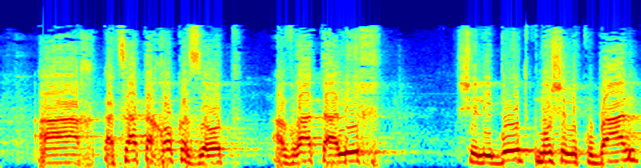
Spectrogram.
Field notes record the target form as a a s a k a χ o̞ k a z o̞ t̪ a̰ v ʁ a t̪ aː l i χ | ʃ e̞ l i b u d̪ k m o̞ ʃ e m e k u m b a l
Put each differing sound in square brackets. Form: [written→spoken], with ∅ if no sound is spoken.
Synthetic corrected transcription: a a [s→t͡s] a [k→t] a χ o̞ k a z o̞ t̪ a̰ v ʁ a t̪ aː l i χ | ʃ e̞ l i b u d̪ k m o̞ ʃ e m e k u [m→∅] b a l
